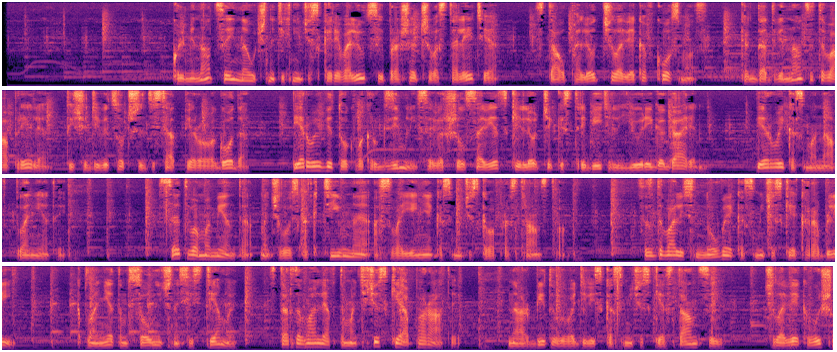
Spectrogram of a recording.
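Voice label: russian male voice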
